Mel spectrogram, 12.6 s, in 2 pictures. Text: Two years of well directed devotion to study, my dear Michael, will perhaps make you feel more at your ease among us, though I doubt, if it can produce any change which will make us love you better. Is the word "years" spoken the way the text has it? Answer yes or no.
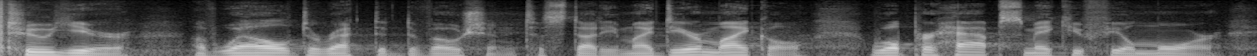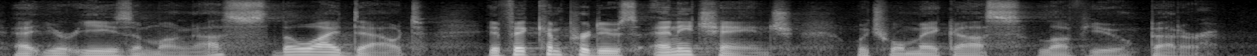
no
